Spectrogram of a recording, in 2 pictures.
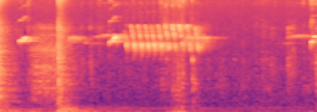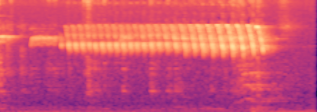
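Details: Canary song played for training young canaries: two long, rapid buzzy trills, each held for a second or more, separated by short whistled notes and a brief pause, with faint clicks in the background.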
